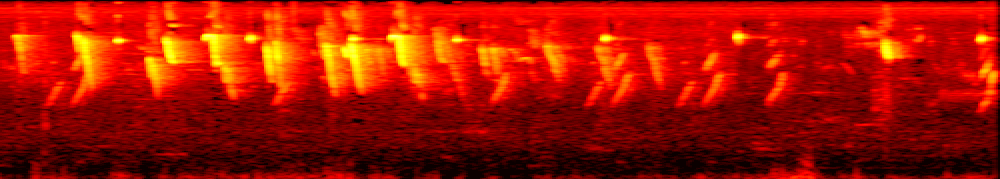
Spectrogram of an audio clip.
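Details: Saffron finch singing out in nature: a rapid run of sharp, high, downslurred chips that grow sparser and softer toward the end, with faint low rumble beneath.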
